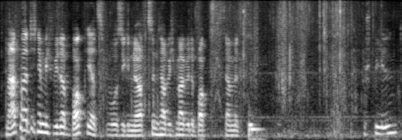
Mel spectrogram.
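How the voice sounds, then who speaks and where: A man giving live gameplay commentary, jumpy and anxious, swearing and mocking himself, swinging from low mutters to sudden shouts. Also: lively intonation, normal speed. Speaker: gaming streamer.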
